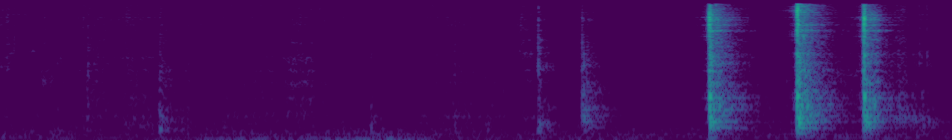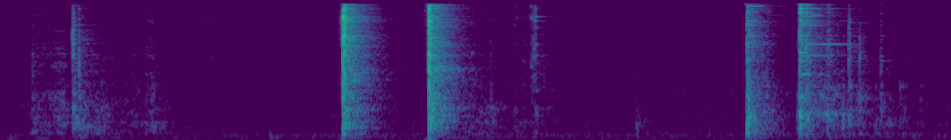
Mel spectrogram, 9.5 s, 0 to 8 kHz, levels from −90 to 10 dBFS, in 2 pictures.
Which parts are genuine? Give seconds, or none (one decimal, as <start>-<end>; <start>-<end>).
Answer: 5.8-9.5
